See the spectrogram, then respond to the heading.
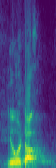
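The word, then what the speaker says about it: aorta: होता होगा ठीक है द एवर्टा क्या बोला एओटा आप साइलेंट है क्या ये भी साइलेंट है देखो the cross sectional एरिया ऑफ द एओटा ए ए ओ आर टी ए एओटा ठीक है अरे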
